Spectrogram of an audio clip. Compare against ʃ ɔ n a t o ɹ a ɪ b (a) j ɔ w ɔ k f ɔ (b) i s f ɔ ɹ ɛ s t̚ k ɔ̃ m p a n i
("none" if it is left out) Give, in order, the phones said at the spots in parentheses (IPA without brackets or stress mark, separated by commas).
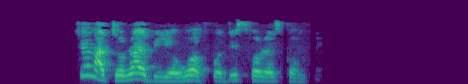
i, d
